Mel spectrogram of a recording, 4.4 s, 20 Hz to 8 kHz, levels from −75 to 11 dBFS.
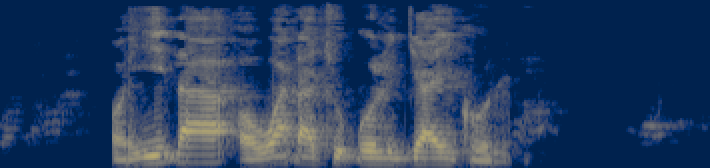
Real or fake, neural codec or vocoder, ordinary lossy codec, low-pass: real; none; MP3, 32 kbps; 7.2 kHz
